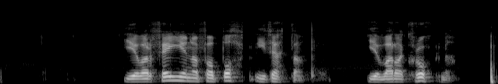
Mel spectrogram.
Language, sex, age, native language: Icelandic, male, 50-59, Icelandic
